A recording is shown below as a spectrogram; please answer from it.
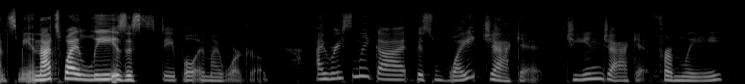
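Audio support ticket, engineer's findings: Sudden gain jump at 1.40 s, right after "is a". Likely cause: a gain setting or bit shift applied in one step with no ramp, in the digital gain stage. Level drops about 14 dB between adjacent samples and stays down to the end of the clip. Speech and background noise fall together, so the step is audible as a level change in the whole signal.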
